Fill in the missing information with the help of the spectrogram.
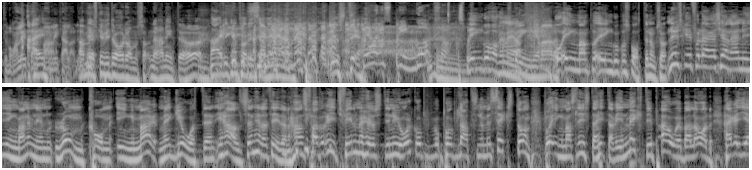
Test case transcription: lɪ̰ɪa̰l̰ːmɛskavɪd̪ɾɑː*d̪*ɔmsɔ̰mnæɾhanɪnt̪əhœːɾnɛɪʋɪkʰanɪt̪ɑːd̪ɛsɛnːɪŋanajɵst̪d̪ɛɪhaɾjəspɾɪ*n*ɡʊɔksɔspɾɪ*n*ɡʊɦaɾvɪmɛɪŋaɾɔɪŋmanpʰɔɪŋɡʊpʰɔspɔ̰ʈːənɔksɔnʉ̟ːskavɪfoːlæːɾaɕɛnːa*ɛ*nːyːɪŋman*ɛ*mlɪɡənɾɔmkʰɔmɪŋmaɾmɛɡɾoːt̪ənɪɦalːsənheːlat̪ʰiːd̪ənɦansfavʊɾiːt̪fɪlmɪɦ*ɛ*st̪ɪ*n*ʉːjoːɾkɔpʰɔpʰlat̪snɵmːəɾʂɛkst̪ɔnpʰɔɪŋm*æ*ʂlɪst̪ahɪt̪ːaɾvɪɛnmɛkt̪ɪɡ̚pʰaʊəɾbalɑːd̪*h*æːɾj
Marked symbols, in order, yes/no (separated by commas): yes, no, no, yes, yes, no, yes, no, yes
